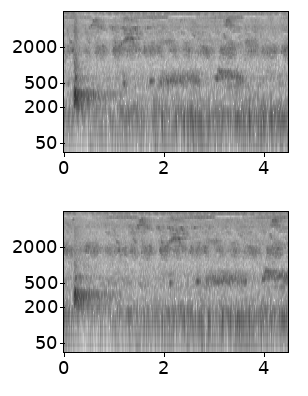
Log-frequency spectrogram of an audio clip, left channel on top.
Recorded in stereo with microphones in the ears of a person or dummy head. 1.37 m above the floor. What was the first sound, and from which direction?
A whoosh, 20° left (ahead or behind).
